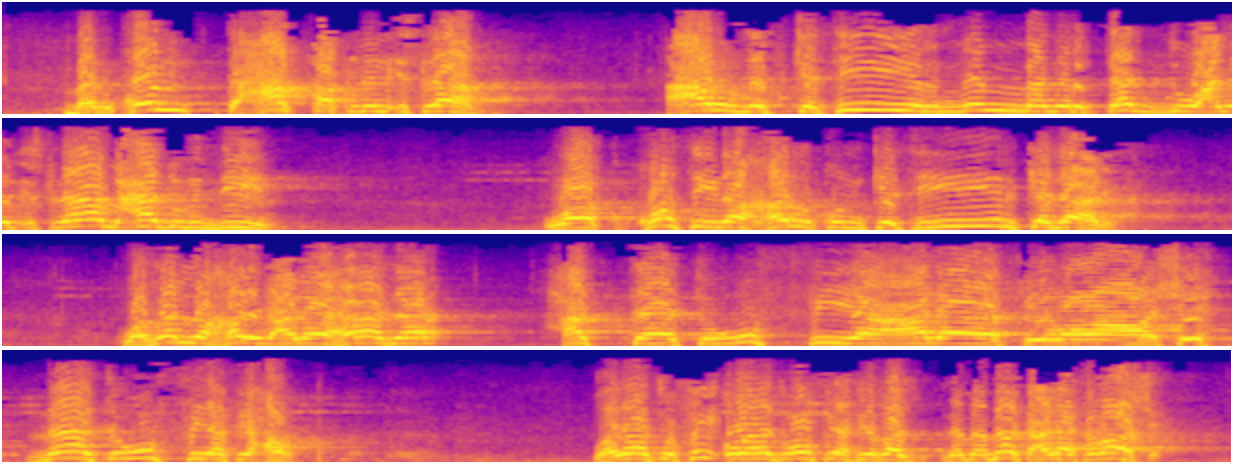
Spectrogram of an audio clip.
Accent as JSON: {"language": "Arabic", "country": "Egypt", "said": "عندنا كمصريين بنطبخ في المية ودب"}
